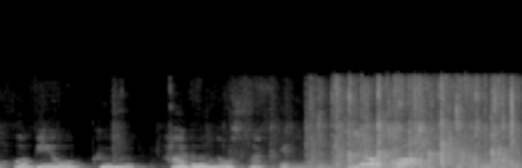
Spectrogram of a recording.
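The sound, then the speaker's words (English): At the monthly meeting of Tokyo's biggest Senryu poetry club, voices talk for a few seconds, then a quick round of audience applause for a finely executed turn of phrase breaks out, a dense patter of many hands clapping that continues under the chatter until the end. “Every once in a while, a buzz of admiring murmurs, and for a particularly finely executed turn of phrase, a quick round of applause.”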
